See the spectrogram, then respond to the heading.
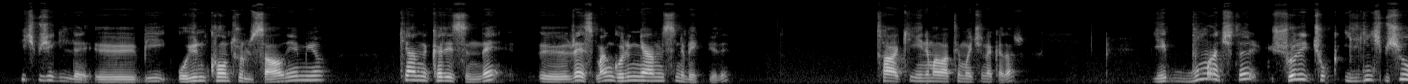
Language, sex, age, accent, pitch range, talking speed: Turkish, male, 30-49, native, 115-180 Hz, 120 wpm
